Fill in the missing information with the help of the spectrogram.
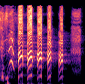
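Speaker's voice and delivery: a burst of loud high laughter; real loud cackle. Real, not acted. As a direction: crack up loudly at the memory. Big laugh at quitting story.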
